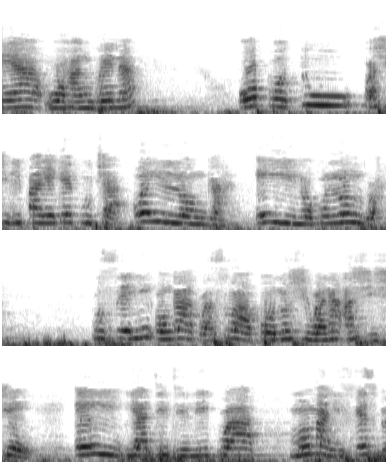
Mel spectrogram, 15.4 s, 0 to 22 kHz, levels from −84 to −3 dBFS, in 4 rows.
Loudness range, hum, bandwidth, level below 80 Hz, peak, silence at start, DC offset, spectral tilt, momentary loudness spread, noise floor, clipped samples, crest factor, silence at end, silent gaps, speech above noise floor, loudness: 2 LU; none; 9.8 kHz; -34 dBFS; -6 dBFS; 0 s; under 0.1%; -9 dB/octave; 9 LU; -44 dBFS; under 0.1%; 16 dB; 0 s; none; 23 dB; -22 LUFS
